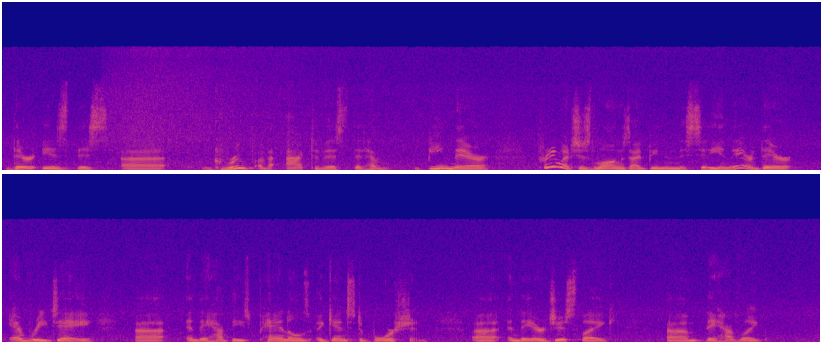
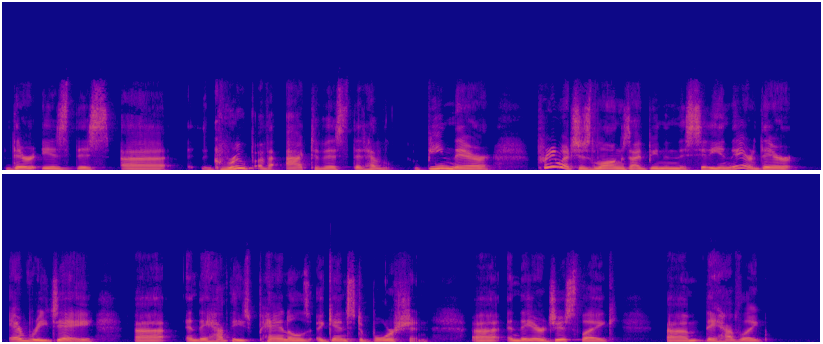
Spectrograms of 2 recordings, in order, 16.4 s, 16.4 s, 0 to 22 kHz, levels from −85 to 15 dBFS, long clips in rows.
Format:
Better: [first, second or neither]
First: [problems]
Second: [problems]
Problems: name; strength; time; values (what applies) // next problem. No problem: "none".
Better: second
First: hiss; noticeable; throughout; 15 dB below the speech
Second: none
